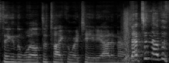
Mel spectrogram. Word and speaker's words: Taika Waititi: one hundred percent accurately take away td that's how i say it that's how i think it's pronounced but if it's not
